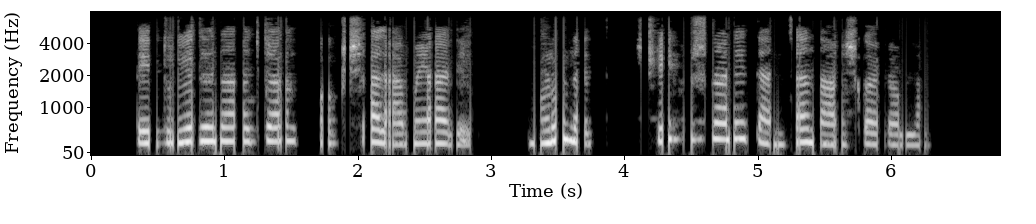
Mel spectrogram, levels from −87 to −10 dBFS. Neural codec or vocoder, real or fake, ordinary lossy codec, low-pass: none; real; Opus, 64 kbps; 7.2 kHz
